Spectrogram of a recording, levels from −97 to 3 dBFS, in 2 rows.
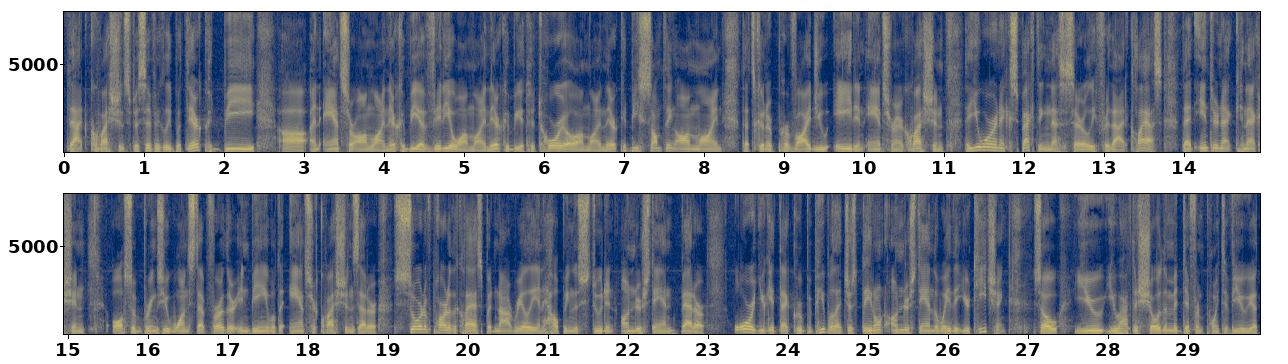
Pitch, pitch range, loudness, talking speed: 120 Hz, 105-130 Hz, -23 LUFS, 220 wpm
